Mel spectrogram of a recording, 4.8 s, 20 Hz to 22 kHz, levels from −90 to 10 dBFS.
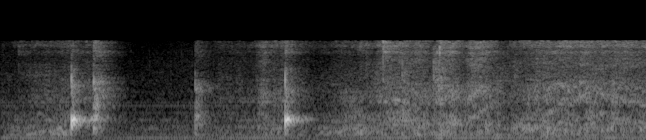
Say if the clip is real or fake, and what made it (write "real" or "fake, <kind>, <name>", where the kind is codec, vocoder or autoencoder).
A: real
